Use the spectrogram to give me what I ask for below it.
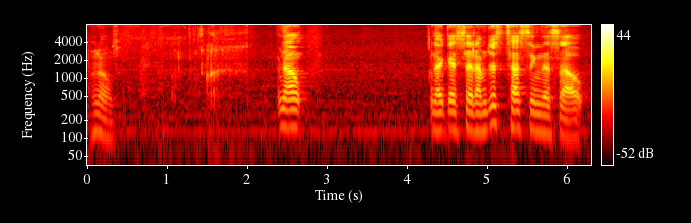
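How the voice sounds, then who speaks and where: A man rambles through a crude, casual rant, recorded on a phone while he snacks. His pitch swings widely from low mutters to sudden high bursts. A faint background hiss sits under the voice. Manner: crude, rambling, frequent fillers. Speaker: vlogger.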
